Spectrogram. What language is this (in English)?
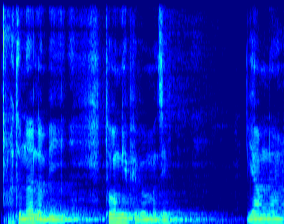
Manipuri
